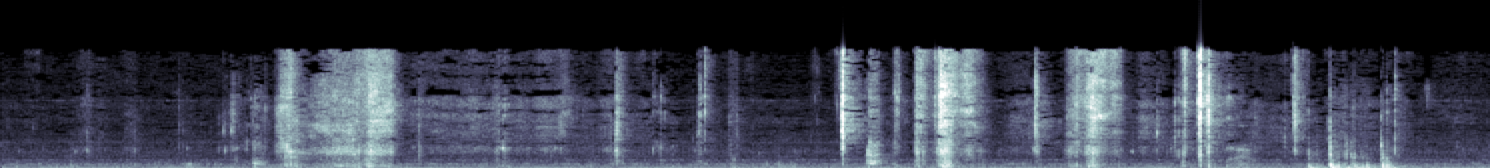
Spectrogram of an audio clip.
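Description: Close-up mouth sounds of eating steamed sheep's head: wet chewing and sucking with sharp clicks and smacks, and meat being torn off the head by hand, with a few heavier low thuds near the end. A steady low hum runs underneath.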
